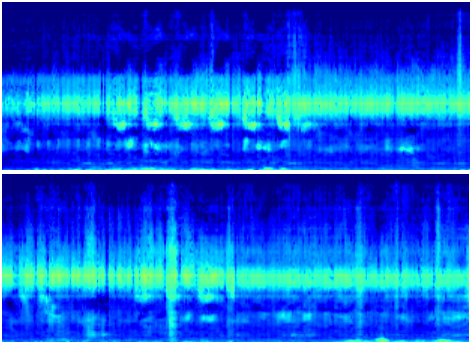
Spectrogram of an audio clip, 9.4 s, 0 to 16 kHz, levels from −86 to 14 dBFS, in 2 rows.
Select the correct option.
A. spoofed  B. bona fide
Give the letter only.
A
